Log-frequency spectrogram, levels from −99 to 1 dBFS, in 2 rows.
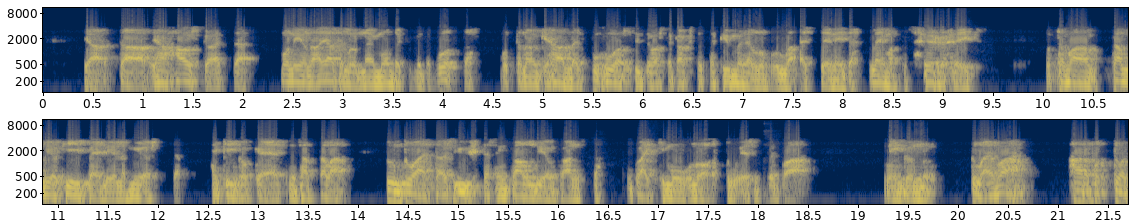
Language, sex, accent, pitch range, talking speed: Finnish, male, native, 80-105 Hz, 140 wpm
